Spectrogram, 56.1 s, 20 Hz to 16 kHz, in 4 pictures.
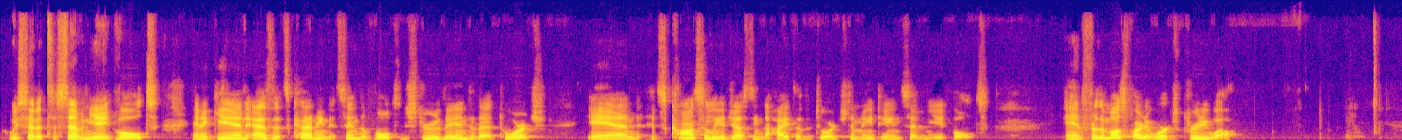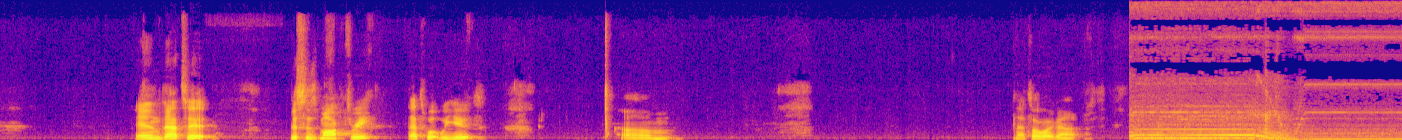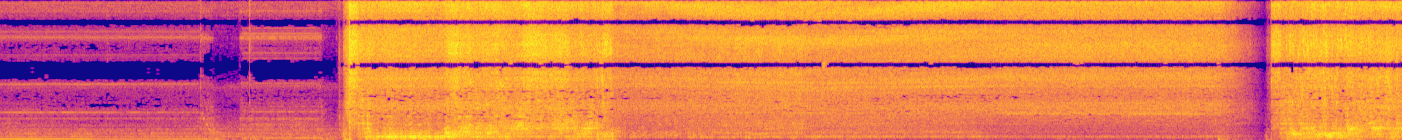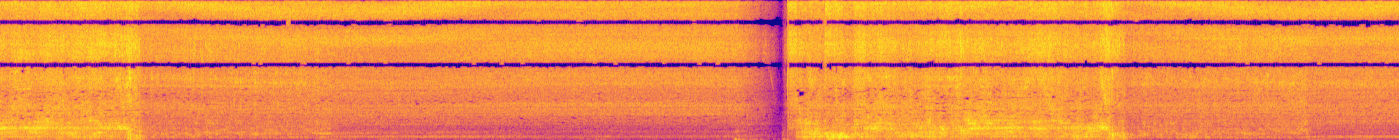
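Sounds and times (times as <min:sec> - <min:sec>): plasma torch cutting hiss: 0:31.4 - 0:36.9, 0:40.1 - 0:56.0.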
